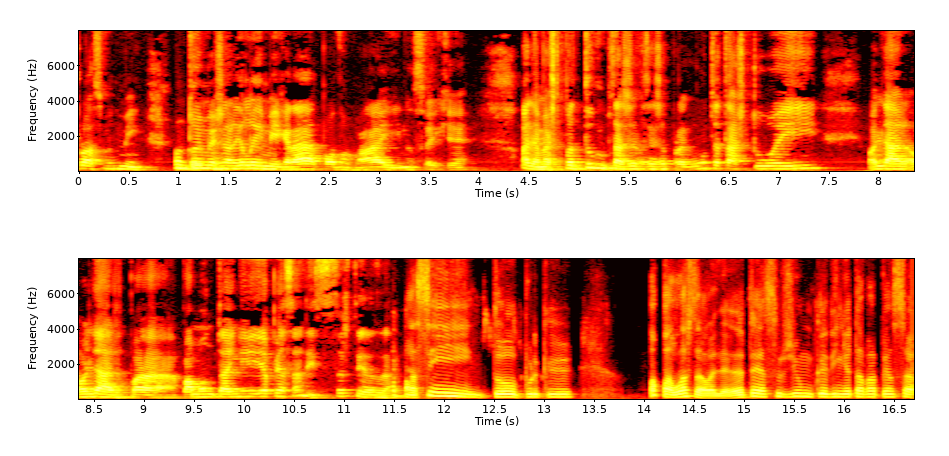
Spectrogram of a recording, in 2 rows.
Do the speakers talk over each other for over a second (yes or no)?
no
